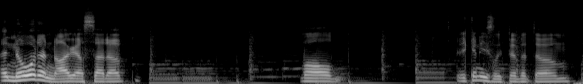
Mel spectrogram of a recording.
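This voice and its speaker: With music in the background, a man of fairly high pitch speaks at a moderate pace with ordinary pitch variation and long, frequent pauses. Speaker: streamer and commentator. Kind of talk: live stream commentary.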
